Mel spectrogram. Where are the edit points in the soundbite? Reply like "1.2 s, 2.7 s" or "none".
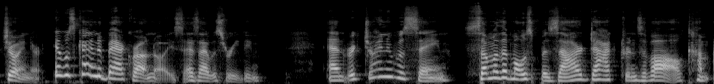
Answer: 4.6 s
